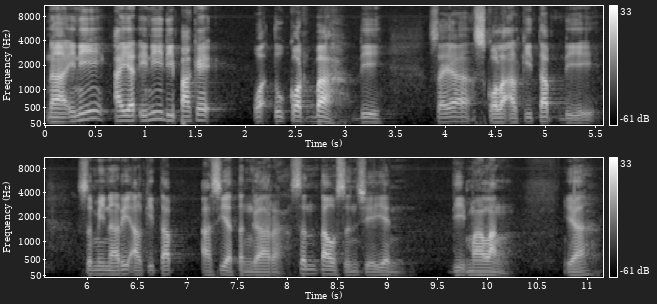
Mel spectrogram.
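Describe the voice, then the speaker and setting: Animated middle-aged Indonesian pastor. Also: male voice, lowish voice. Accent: Indonesian, Medan. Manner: storytelling, animated, acts out quotes with a raised voice. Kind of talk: seminar talk to married couples.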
